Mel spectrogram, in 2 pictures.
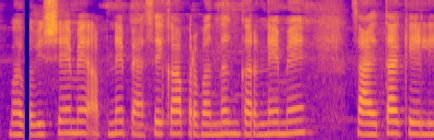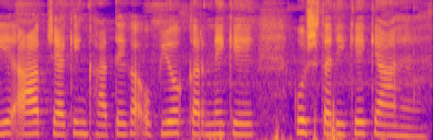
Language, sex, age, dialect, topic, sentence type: Hindi, male, 36-40, Hindustani Malvi Khadi Boli, banking, question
